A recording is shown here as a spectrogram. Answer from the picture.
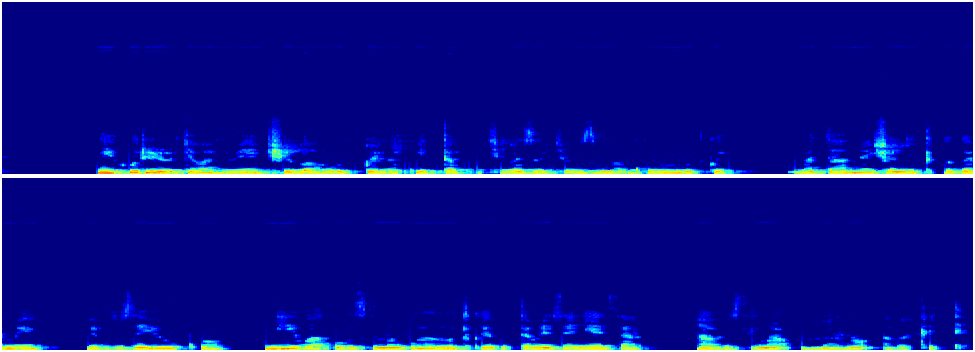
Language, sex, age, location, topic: Kinyarwanda, female, 18-24, Kigali, health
